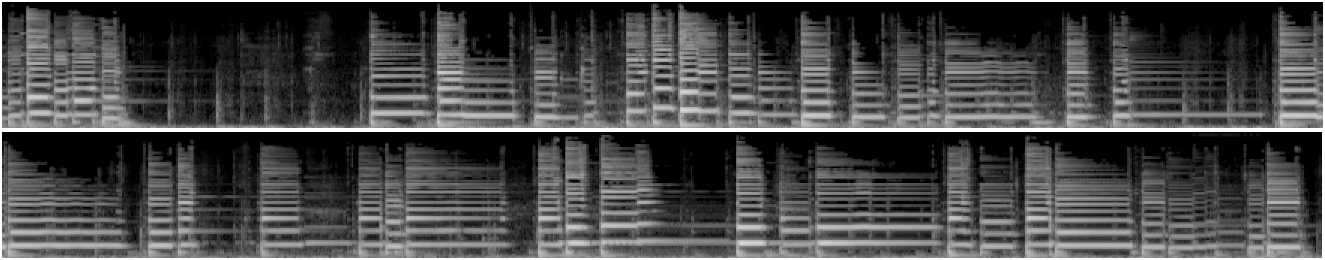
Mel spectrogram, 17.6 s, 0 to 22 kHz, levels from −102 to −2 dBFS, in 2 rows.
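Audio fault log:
No faults detected; the music runs continuously with nothing to log.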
